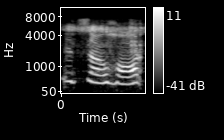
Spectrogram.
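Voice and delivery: ordinary delivery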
